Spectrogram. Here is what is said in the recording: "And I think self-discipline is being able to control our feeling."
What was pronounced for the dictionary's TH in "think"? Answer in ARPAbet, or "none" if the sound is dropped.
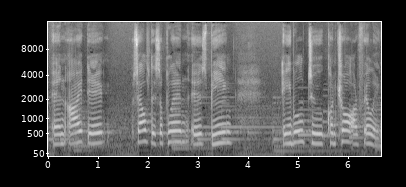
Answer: T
